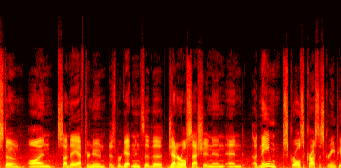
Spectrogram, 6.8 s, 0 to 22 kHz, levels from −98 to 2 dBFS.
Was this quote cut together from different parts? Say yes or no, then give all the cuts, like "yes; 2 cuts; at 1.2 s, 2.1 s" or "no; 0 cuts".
yes; 4 cuts; at 1.1 s, 2.2 s, 3.3 s, 5.7 s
